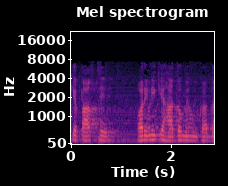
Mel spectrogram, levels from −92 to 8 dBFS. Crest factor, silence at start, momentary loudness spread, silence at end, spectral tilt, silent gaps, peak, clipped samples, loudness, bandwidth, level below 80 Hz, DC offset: 20 dB; 0 s; 12 LU; 0 s; -5 dB/octave; none; -14 dBFS; under 0.1%; -33 LUFS; 7.4 kHz; -68 dBFS; under 0.1%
